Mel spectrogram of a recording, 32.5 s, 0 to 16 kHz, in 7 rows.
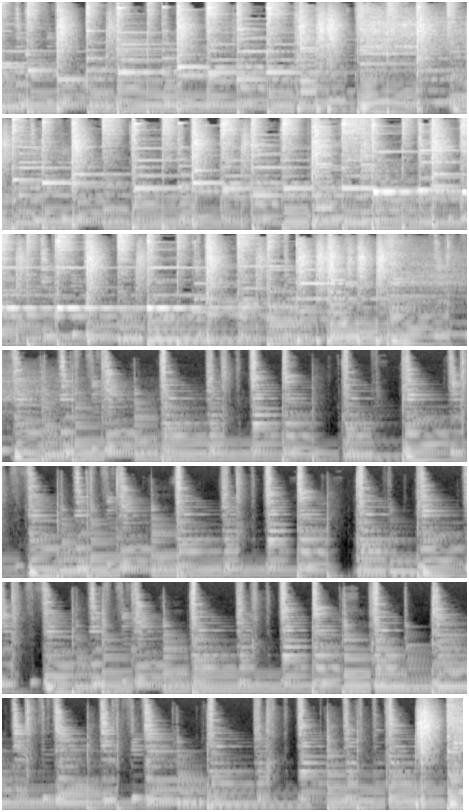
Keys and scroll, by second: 4.2 Left, 5.8 Right, 14.1 ctrl+j.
